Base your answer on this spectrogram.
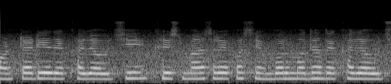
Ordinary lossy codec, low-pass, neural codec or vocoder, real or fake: none; none; none; real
